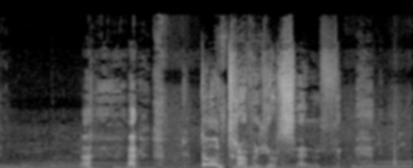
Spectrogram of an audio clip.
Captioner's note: laugh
